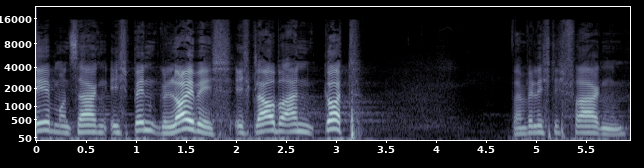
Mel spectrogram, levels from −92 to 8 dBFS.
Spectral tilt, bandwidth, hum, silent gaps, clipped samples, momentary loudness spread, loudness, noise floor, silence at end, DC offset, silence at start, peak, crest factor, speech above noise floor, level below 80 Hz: -5 dB/octave; 16 kHz; none; none; under 0.1%; 18 LU; -20 LUFS; -71 dBFS; 0.05 s; under 0.1%; 0 s; -2 dBFS; 20 dB; 51 dB; -52 dBFS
